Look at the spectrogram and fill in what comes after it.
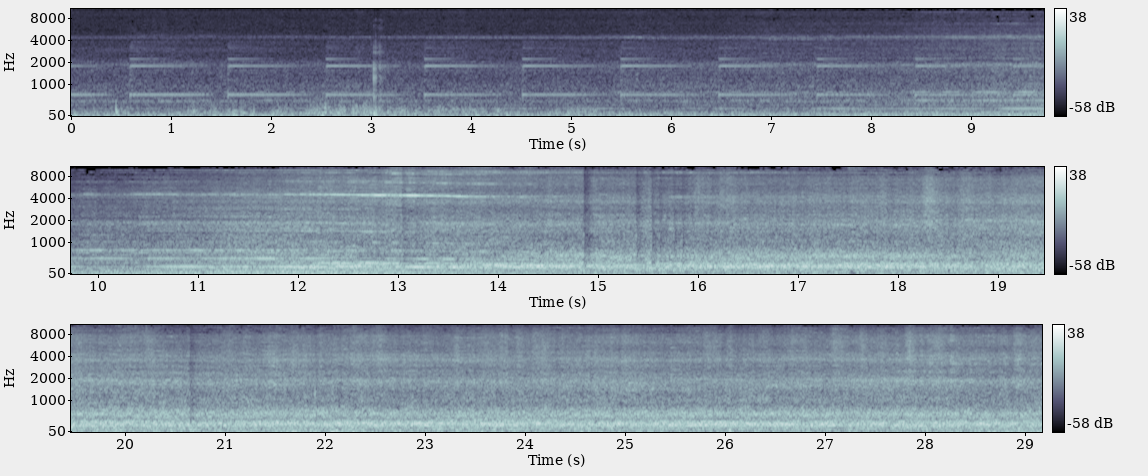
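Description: A level-crossing warning signal rings in quick repeated strokes. About a third of the way in, a diesel-hauled freight train of open wagons arrives and passes close by, its engine and the steady rumble and clatter of wheels on the rails growing loud, with a brief high wheel squeal shortly after it arrives.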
